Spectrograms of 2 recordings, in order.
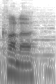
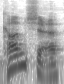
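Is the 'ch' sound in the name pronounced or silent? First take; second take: silent; pronounced. First: The middle 'ch' sound is left out. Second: The middle 'ch' sound is clearly pronounced. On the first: The speaker calls it right. "It's probably more Cunna. You probably don't pronounce the H" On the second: The speaker calls it wrong. "my brain really went"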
